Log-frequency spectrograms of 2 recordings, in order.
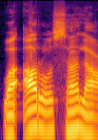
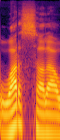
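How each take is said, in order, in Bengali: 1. দুটি শব্দ glottal onset দিয়ে আলাদা রাখা হয়। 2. দুটি শব্দ মিলিয়ে একটি করা হয়, গ্লোটাল অনসেট বাদ দেওয়া হয়। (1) "ওয়া আরসালা ওয়া আরসালা" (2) "এই শব্দটা যেন ওয়ারসালা ওয়ারসালা না হয়"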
